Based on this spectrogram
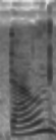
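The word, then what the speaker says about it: Doune: And this one is the I guess you're saying it like down.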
